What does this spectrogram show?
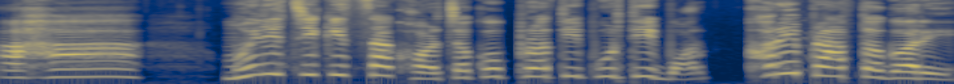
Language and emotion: Nepali, happy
